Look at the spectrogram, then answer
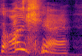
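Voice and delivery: very high voice crack on care. Pressed on a podcast to say something private, voice cracking high. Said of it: "His voice just cracked so high".

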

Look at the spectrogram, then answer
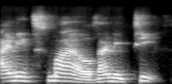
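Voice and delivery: normal talking voice

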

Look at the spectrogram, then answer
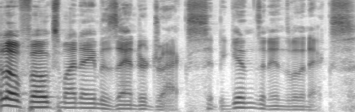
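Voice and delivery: grand, loud, belted-out delivery. Quoting a bad guy from the movie The Phantom: Xander Drax. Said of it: "Did you pull a quote from the fucking Phantom?".

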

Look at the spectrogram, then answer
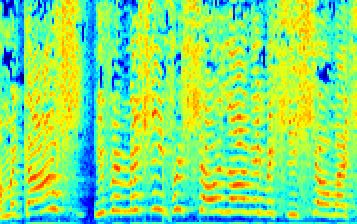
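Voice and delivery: overjoyed, high, gushing cry.

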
